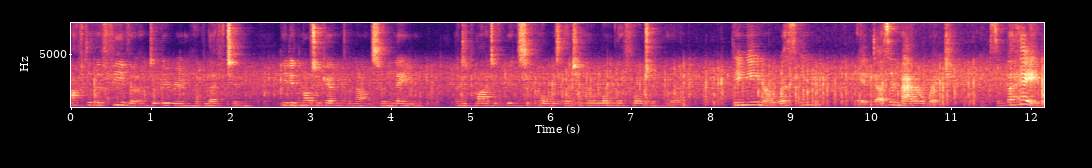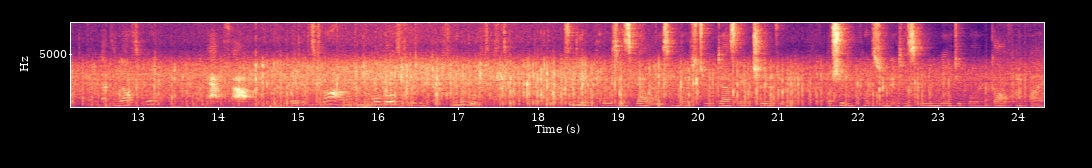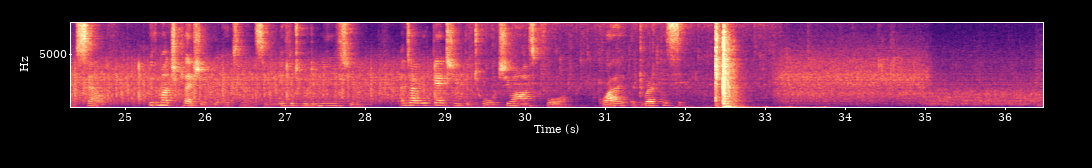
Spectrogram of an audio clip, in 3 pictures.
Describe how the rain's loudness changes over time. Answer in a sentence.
The loudness of the rain goes up, then down.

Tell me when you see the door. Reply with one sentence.
The door can be heard from 31.9 to 33.8 s.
